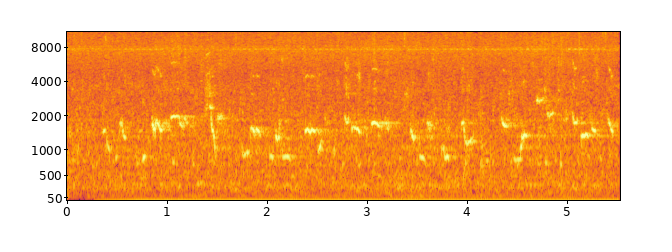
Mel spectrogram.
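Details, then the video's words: Straw-headed bulbul song used for bird training with water sounds: rapid, rich whistled phrases of short upslurred and downslurred notes, tumbling one after another above an even background of flowing water. "Masteran Cucak Rawa Gacor dengan Terapi Air"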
